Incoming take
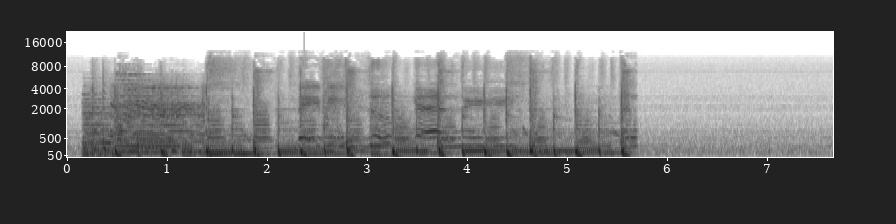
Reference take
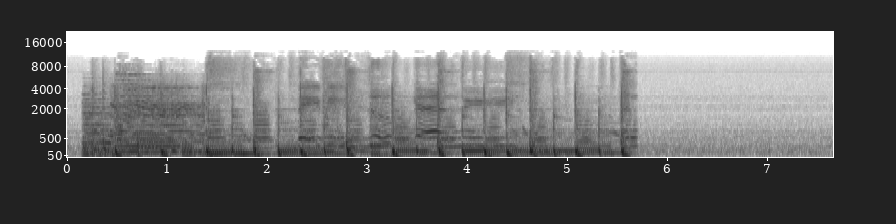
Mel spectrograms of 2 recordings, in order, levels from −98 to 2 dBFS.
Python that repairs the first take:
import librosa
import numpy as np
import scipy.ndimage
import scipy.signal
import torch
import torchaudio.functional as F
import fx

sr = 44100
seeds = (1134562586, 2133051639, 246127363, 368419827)

y = fx.fix_interpolate(x, sr, at_s=(2.37,), length_ms=2.5)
